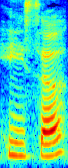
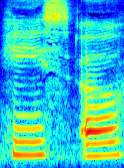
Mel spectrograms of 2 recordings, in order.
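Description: First: "He's a" joined into one word, louder; linked sounds. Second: Said in the usual way. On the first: Shown as a demonstration. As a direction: push the S of "He's" straight onto "a". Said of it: "nối âm luôn cũng được". ("He's a" nối âm liền, to hơn) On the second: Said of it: "các bạn nối âm luôn cũng được".

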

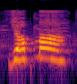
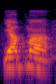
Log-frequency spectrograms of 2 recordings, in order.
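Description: First: Loud. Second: Said in the usual way. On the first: Real, not acted.

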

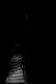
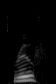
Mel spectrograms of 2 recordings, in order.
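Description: First: "roof" with a short oo as in "book"; "roof" short, rhyming loosely with "hoof"; English-bent roof. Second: "Roof" with a long oo; "Roof" with a full oo sound, lifted at the end; East Coast roof. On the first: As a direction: say "roof" with a clipped English vowel. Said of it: "the more English bent on it". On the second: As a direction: say "Roof" to rhyme with "proof". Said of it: "East Coast, we're roof". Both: Shown as a demonstration.

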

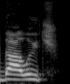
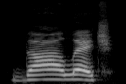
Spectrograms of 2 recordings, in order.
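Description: First: ДАЛИЧ with И in the second syllable; И замість Е. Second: ДАЛЕЧ slowly, with a full clear Е; чітке Е. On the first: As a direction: end the word as -лич in ДАЛИЧ. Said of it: "Ми не знаємо". (ДАЛИЧ з И у другому складі) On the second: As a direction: sound out ДА-ЛЕЧ with a distinct Е. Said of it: "принцип перевірки наголосом". (ДАЛЕЧ повільно, з виразним Е) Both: Shown as a demonstration.

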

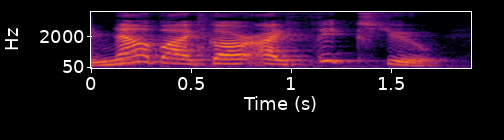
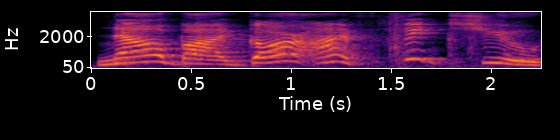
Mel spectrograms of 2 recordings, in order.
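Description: First: Louder angry threat; a milder take of the angry driver's threat. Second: Loud, slow, higher angry threat; angry driver threatening Buck, loud and slow. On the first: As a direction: threaten the dog with the club. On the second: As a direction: threaten the dog, furious. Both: Acted. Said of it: "Francois was angry".

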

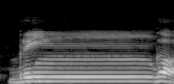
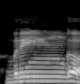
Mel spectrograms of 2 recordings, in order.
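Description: First: બ્રિંગ with a long held ING; drawn-out blend. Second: Said in the usual way. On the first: Shown as a demonstration. Teacher joining B and R for pupils, બ્રિંગ stretched long. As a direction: slowly stretch બ્રિંગ before the final G. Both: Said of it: "બી આર ભેગું".

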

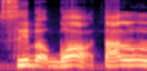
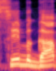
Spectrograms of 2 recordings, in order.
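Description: First: "সিবগতাল্লাহ" slowly chanted in full, not cut to "সিবগা"; correct recited form. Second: Said in the usual way. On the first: Shown as a demonstration. Teacher corrects students, "সিবগতাল্লাহ" chanted slowly in full. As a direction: stretch "সিবগতাল্লাহ" out with the full ending. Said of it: "সিবগা পড়া যাবে না". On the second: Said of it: "এটা সিবগা পড়া যাবে না".

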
